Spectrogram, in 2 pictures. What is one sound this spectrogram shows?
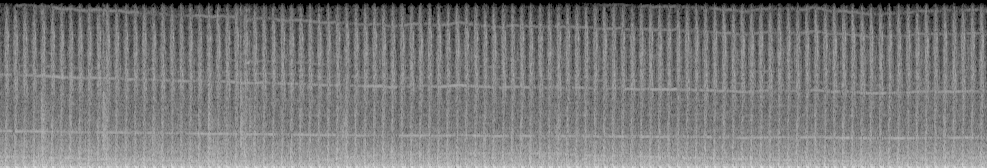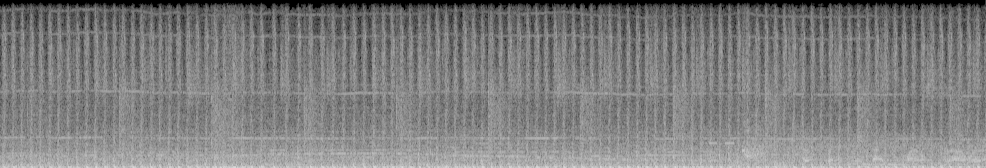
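A helicopter's rotor blades chop rapidly and steadily overhead.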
